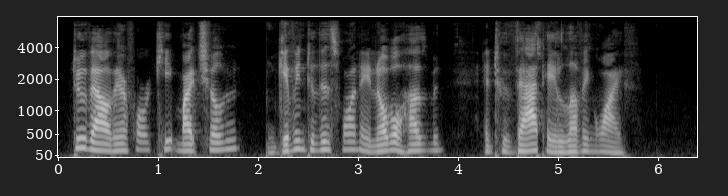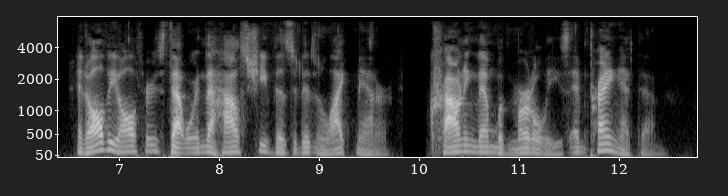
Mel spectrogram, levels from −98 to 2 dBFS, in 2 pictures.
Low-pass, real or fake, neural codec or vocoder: 7.2 kHz; real; none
